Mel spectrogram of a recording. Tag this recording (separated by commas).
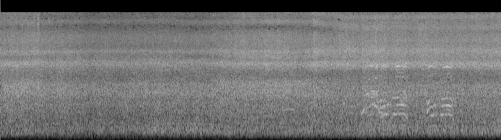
Stream, stream burbling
